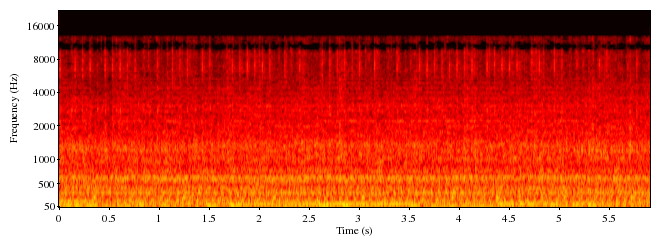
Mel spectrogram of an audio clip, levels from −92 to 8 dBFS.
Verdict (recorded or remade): remade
